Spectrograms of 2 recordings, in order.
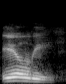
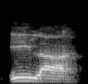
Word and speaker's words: Ealy: It's pronounced Ealy. I go through that all the time, man. Don't worry about it. It's Ealy. A lot of people pronounce it Eli, but it's pronounced Ealy.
